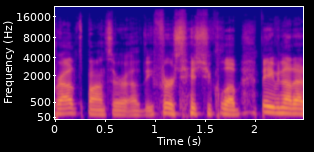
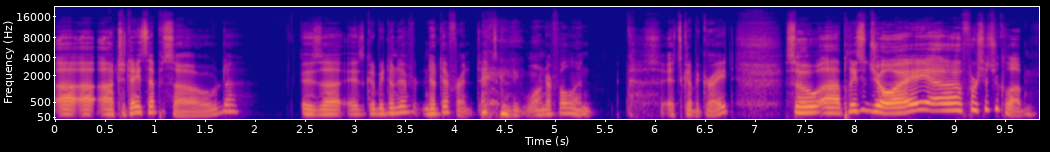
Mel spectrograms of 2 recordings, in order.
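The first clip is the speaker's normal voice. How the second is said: halting, stop-start, stalling on uhs, catching breath; 2 semitones higher than usual. Opening the show in a practiced Jeff Goldblum impression. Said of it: "my Jeff Goldblum impression".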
